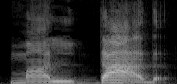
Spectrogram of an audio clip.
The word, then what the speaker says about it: maldad: So emphasis is on syllable number one. Maldad.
